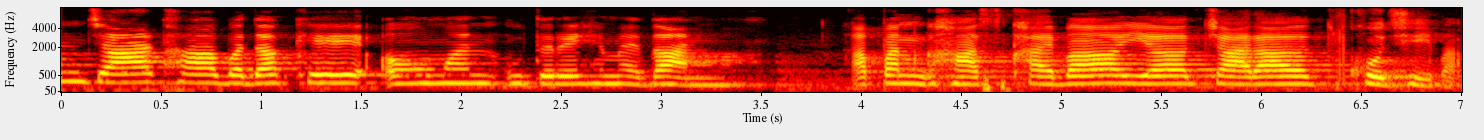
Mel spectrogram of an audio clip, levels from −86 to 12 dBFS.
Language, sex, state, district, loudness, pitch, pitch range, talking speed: Hindi, female, Chhattisgarh, Bilaspur, -16 LUFS, 235 Hz, 225-245 Hz, 145 wpm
